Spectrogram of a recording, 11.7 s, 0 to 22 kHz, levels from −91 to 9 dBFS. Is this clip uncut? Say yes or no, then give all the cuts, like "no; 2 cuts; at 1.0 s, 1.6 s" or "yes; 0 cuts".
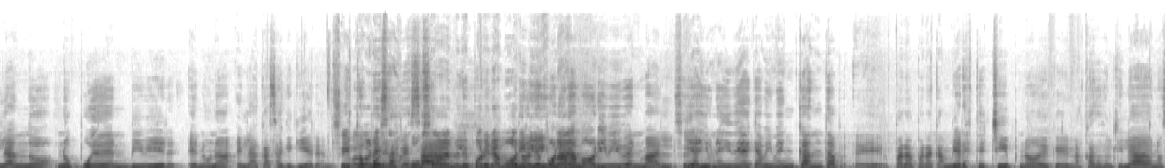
yes; 0 cuts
